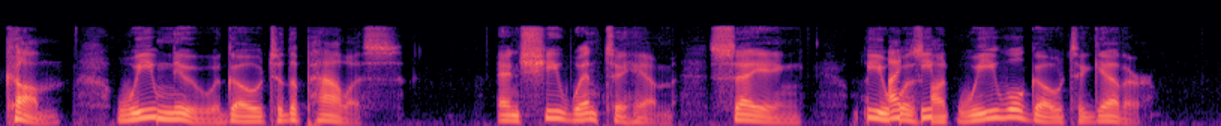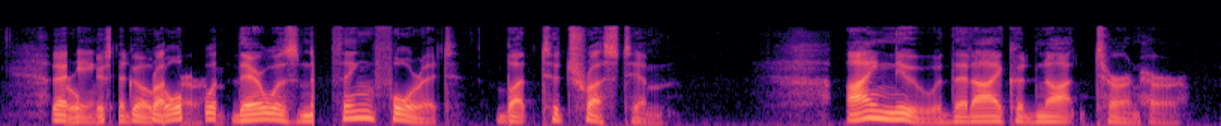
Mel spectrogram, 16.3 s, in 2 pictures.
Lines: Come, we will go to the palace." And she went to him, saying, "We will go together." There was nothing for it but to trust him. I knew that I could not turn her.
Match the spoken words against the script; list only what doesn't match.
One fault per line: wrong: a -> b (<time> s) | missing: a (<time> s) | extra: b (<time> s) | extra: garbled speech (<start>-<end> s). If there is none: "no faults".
wrong: will -> knew (1.0 s)
extra: garbled speech (5.6-6.3 s)
extra: garbled speech (8.5-9.6 s)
